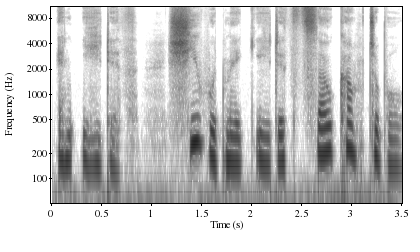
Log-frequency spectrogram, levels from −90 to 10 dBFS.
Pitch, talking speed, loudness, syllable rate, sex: 175 Hz, 120 wpm, -19 LUFS, 4.4 syllables/s, female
